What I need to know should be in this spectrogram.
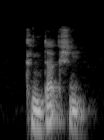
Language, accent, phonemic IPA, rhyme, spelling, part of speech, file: English, Southern England, /kənˈdʌkʃən/, -ʌkʃən, conduction, noun, LL-Q1860 (eng)-conduction.wav
- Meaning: 1. The conveying of heat or electricity through material 2. The act of leading or guiding 3. The act of training up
